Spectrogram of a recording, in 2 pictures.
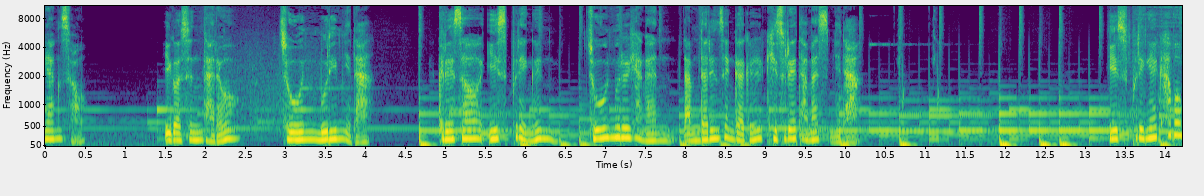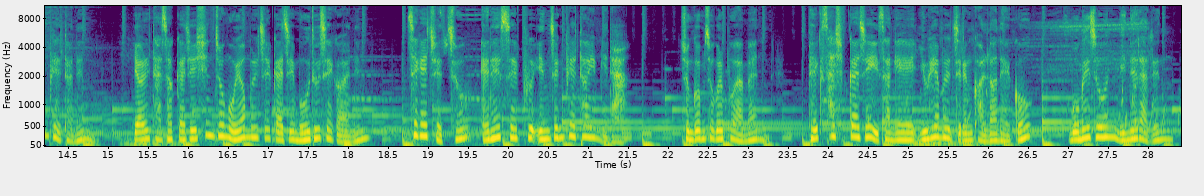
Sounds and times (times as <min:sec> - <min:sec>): Speech: 0:00.0 - 0:00.6, 0:01.5 - 0:02.4, 0:03.0 - 0:04.1, 0:05.0 - 0:10.2, 0:13.3 - 0:21.6, 0:22.2 - 0:28.4
Music: 0:00.0 - 0:28.4.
